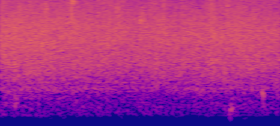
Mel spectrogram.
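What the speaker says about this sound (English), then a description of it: "But it's raining so hard." Heavy rain pours steadily in the countryside, a dense, continuous hiss of drops pattering on surfaces with no voices, just the even roar of the downpour close by.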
